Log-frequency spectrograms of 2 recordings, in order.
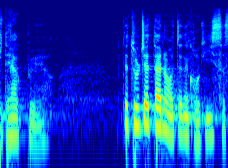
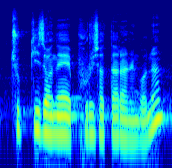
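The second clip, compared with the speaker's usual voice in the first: ordinary delivery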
